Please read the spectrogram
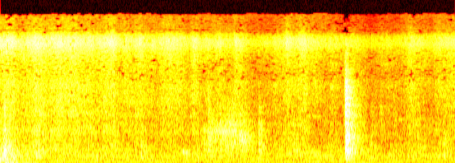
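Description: Dry shredded kadayıf pastry rustling and crackling as it is pressed by hand into a small cup, with one sharp knock about four seconds in.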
